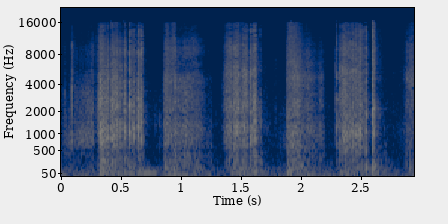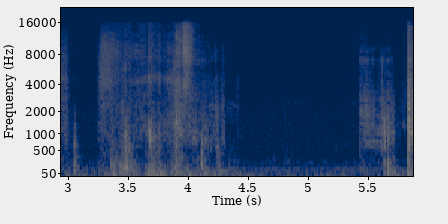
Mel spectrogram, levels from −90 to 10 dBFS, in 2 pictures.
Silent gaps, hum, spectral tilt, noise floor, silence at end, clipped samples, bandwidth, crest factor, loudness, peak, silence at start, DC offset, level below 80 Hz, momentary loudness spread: none; none; -1 dB/octave; -69 dBFS; 0 s; under 0.1%; 16.5 kHz; 28 dB; -42 LUFS; -16 dBFS; 0 s; under 0.1%; -62 dBFS; 15 LU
